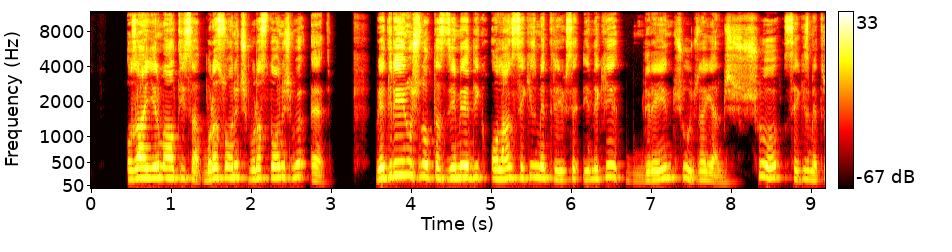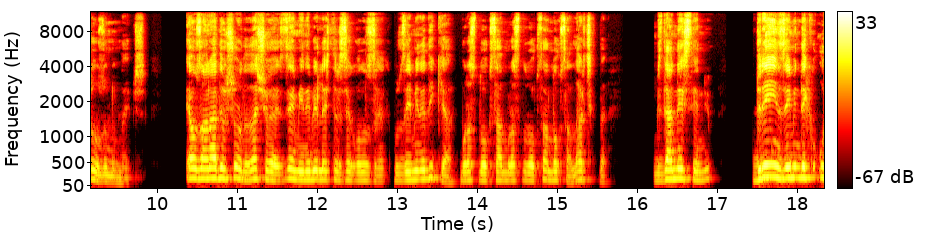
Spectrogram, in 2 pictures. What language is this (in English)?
Turkish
